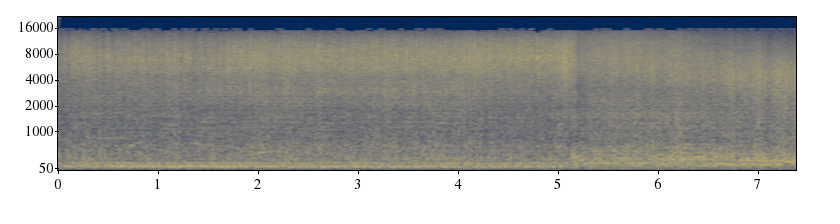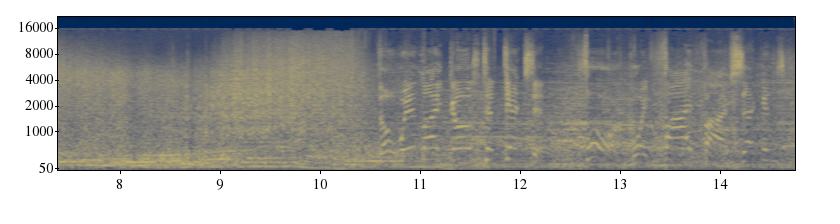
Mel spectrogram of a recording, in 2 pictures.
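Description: Two nitromethane-burning Top Fuel dragsters, supercharged V8s, running at the start line, then launching about five seconds in. Their engine note climbs and sweeps as they pull away down the strip, then drops away after about ten seconds.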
